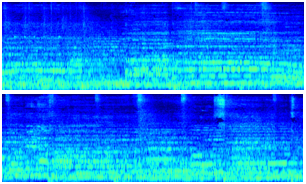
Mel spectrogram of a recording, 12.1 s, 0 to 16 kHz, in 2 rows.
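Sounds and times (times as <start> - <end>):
orchestra playing held chords: 0.0 - 12.0.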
